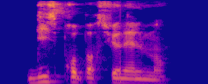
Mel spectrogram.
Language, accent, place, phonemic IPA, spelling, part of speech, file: French, France, Lyon, /dis.pʁɔ.pɔʁ.sjɔ.nɛl.mɑ̃/, disproportionnellement, adverb, LL-Q150 (fra)-disproportionnellement.wav
- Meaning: disproportionally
